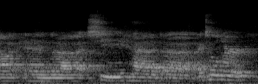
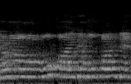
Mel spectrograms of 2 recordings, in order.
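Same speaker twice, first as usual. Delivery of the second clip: reassuring mom; 9 semitones higher than usual. Retold or imitated. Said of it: "I'm like".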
